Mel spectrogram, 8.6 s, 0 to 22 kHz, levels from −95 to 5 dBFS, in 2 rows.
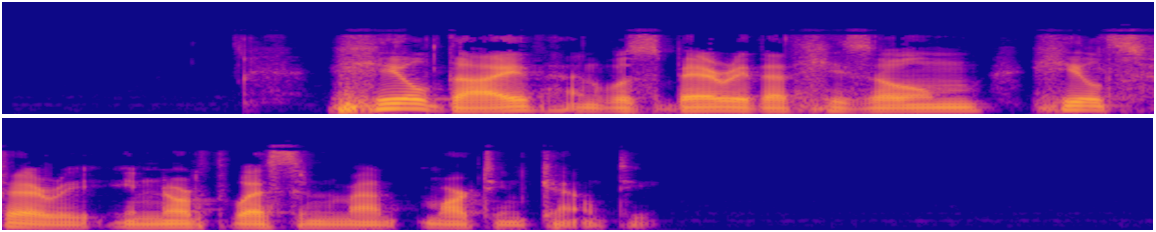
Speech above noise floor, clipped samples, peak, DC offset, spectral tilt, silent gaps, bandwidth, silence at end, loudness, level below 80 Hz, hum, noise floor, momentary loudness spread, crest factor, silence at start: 65 dB; under 0.1%; -2 dBFS; under 0.1%; -6 dB/octave; none; 9.4 kHz; 1.95 s; -23 LUFS; -42 dBFS; none; -87 dBFS; 13 LU; 22 dB; 1.25 s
